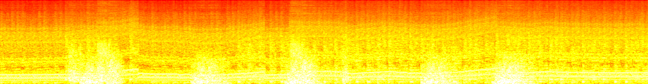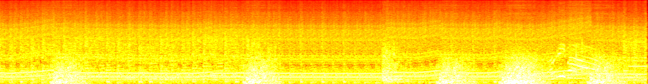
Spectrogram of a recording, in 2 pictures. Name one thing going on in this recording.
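A video game truck engine hums steadily at high speed.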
